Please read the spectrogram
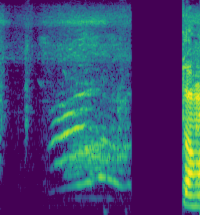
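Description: A single meow-like call, under a second long, rising then falling in pitch. It cuts off abruptly into a moment of dead silence.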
